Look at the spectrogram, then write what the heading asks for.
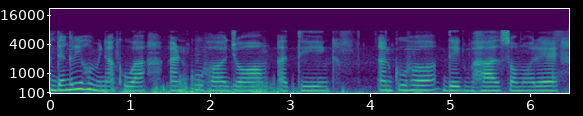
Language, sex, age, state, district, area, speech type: Santali, female, 18-30, West Bengal, Paschim Bardhaman, rural, spontaneous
